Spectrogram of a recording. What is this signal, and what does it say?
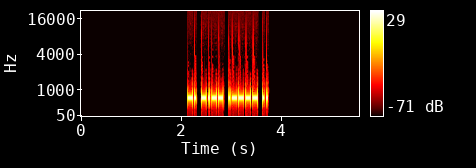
Morse code, heard as a keyed tone, about 36 wpm, 700 Hz. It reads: NY1I
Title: USA Call Signs - 4 Characters - 35wpm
